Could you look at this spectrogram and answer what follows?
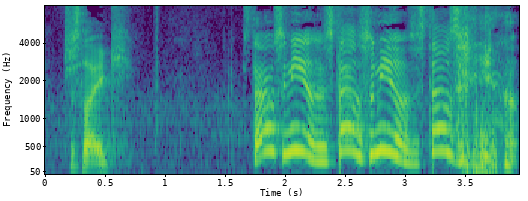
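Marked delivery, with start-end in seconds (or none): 1.7-4.0 weird, super high-pitched, parrot-like repeating voice. Imitating a strange lady who repeated herself over and over, super high-pitched parrot voice. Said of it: "like a super high pitched, like weird voice that sounded kind of like a parrot".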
